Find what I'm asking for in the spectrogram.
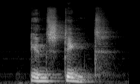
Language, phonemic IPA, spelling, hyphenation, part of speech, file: Dutch, /ɪnˈstɪŋ(k)t/, instinct, in‧stinct, noun, Nl-instinct.ogg
- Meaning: instinct (innate response, impulse or behaviour)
